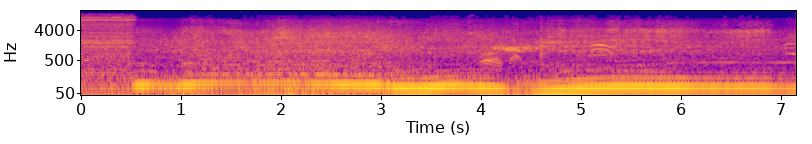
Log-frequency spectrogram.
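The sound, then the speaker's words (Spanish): Heavy vehicle engines drone and rev loudly through a steady wash of rushing, churning noise as cars are caught in a flash flood during the Paris-Dakar rally, trapped in the water and towed out by trucks, with faint voices somewhere in the mix. “Mirad cómo suena una riada en pleno París-Dakar.”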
